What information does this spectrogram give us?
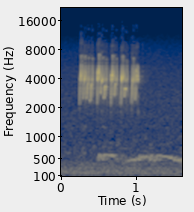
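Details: Short lure phrase from a golden-bellied gerygone, meant to make other birds answer: five quick, high, slightly buzzy notes in an even row, over a low soft hum.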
